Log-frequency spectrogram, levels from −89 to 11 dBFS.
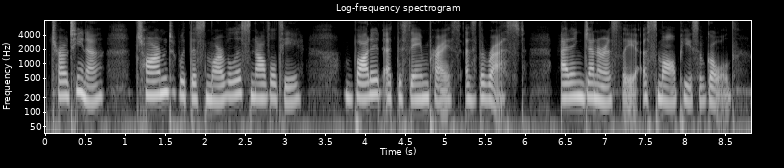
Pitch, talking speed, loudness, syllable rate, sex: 200 Hz, 150 wpm, -20 LUFS, 4.8 syllables/s, female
